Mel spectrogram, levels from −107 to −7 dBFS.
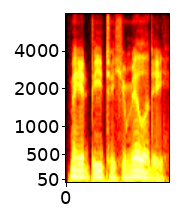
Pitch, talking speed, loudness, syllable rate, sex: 95 Hz, 215 wpm, -16 LUFS, 6.2 syllables/s, male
